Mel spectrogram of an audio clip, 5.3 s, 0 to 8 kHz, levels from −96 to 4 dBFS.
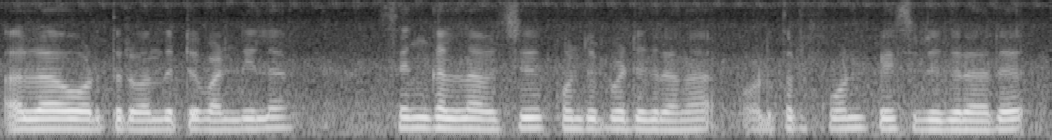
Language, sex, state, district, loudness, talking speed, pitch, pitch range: Tamil, male, Tamil Nadu, Namakkal, -15 LUFS, 125 wpm, 165 Hz, 160-175 Hz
